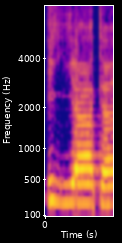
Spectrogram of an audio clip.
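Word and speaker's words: إِيَّاكَ: Ah, ada orang-orang yang membacanya tanpa tasyahdid. Hamza memiliki vokal kasra, yaitu 'iyaka', kan? Iyaka. Jadi kalau kita membacanya dengan tashdid maka itu adalah 'iyyaka na'budu wa iyyaka nasta'in'.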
